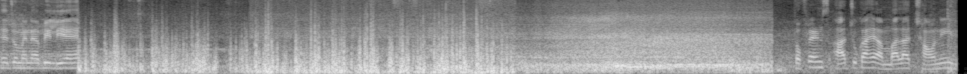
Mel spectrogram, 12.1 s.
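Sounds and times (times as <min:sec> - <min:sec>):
electric locomotive passing: 0:00.0 - 0:10.0
steady train hum: 0:00.0 - 0:10.7
wind on microphone: 0:01.0 - 0:09.8.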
